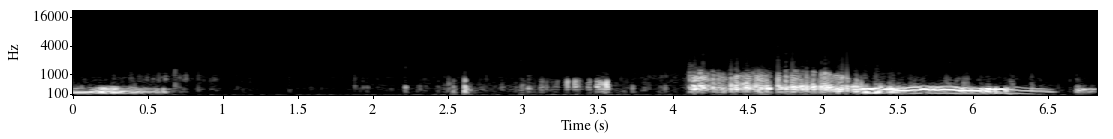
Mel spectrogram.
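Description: Low gurgling rumbles and bubbling squeaks rising and falling over several seconds; ordinary stomach growling (borborygmi) from gas and fluid moving through the gut.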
